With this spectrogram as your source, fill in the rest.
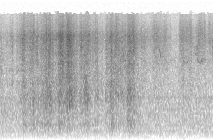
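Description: Paper crinkles and rustles as hands smooth it flat.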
